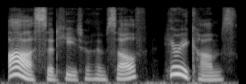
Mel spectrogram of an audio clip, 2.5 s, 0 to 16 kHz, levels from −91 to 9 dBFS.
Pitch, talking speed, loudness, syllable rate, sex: 190 Hz, 195 wpm, -19 LUFS, 5.2 syllables/s, female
